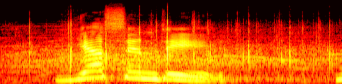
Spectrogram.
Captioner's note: applause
